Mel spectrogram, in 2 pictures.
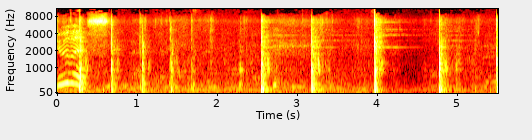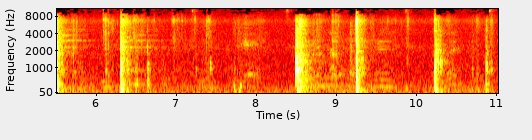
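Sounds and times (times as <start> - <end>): basketball bouncing: 0.0 - 1.8, 2.4 - 6.8, 8.5 - 9.5, 10.2 - 11.0.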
